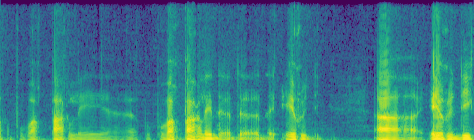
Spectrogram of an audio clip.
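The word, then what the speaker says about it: Airudi: Érudit, comme son nom l'indique, c'est érudit, mais ça s'écrit A-I-R-U-D-I.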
